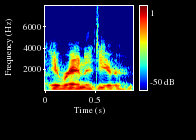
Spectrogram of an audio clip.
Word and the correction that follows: Arondir: there. Okay. Or did I say it right? I'd say Arondir. – Um, I think that's how you say it. Arondir.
